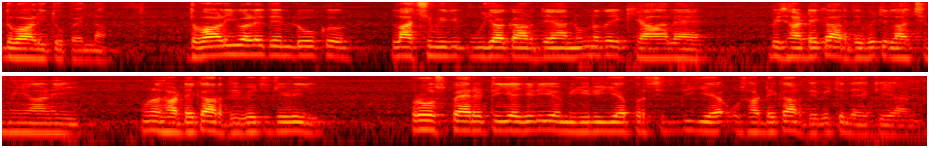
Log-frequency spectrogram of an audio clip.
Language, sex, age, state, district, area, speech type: Punjabi, male, 18-30, Punjab, Kapurthala, rural, spontaneous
